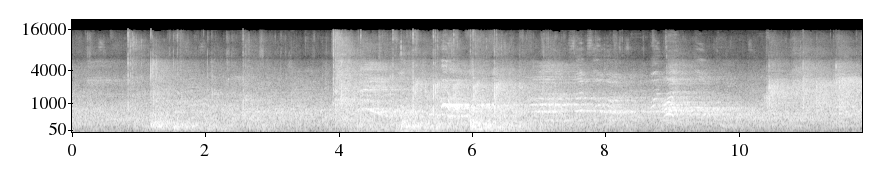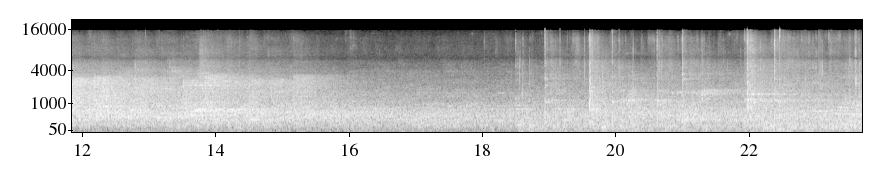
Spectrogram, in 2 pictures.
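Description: Shuttlecocks are hit with sharp pops of rackets in a large echoing hall.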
